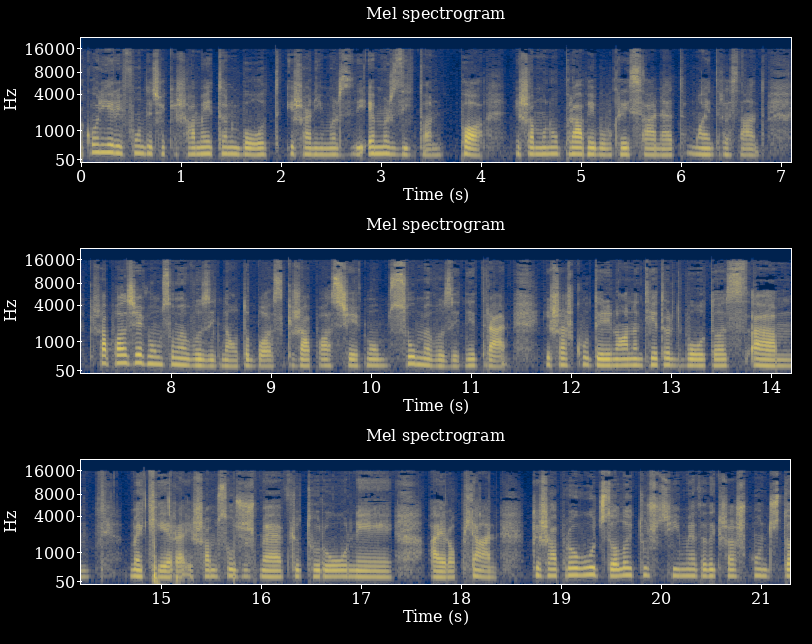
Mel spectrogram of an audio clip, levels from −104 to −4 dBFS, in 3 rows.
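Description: A speech clip with a brief skip at 15.72 s, where the sound jumps forward by a few milliseconds with no gap of silence. This is likely a dropped buffer (overrun): samples were overwritten before the program read them, so the surrounding audio was spliced directly together.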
